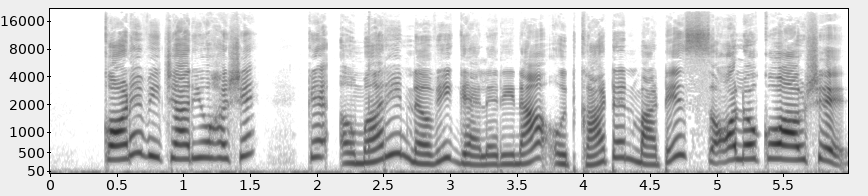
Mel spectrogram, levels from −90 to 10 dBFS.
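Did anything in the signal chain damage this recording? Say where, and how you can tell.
Yes. At 2.39 s, right after "હશે કે", a sharp snap peaking around -20 dBFS is an electrical switching spike, likely a nearby arc picked up in analogue wiring. It shows as a narrow waveform spike and a thin broadband vertical line on a spectrogram.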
